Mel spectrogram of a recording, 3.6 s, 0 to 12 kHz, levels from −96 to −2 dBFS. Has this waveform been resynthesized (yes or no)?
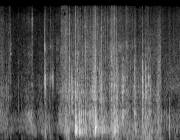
yes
